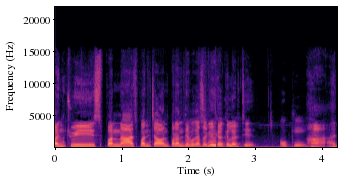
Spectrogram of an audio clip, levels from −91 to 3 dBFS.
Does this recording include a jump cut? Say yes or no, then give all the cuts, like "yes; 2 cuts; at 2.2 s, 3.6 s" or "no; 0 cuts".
yes; 1 cut; at 2.4 s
